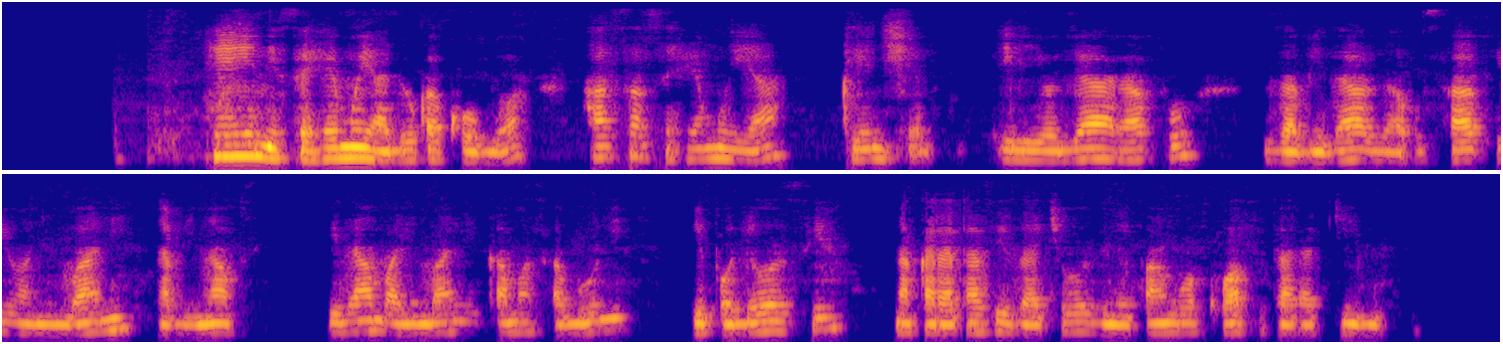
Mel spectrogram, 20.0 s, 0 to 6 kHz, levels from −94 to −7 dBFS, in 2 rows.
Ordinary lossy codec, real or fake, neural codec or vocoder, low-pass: AAC, 24 kbps; real; none; 5.4 kHz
